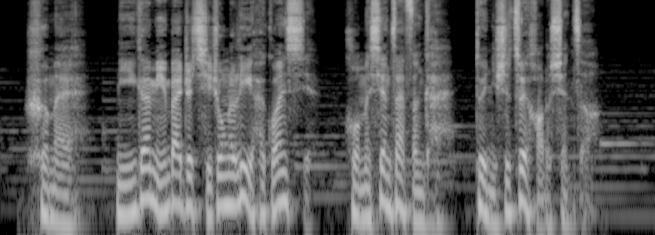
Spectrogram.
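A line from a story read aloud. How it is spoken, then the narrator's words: Low, grave voice. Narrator (Chinese): 他沉声的说道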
